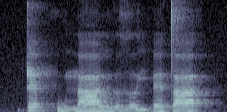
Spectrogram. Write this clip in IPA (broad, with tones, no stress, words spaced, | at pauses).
ʈɛ˦˥p̚ hu˨˩naː˧ lɨ˨˩ə̯ɣəː˨˩j ʔɛ˧˥t̪a˦˥t̚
